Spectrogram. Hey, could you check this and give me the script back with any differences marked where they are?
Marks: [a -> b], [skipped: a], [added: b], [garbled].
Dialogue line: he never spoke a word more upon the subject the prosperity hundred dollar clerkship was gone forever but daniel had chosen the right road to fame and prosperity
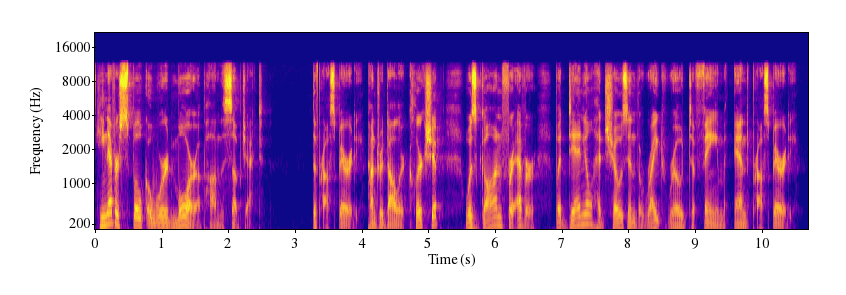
he never spoke a word more upon the subject the prosperity hundred dollar clerkship was gone forever but daniel had chosen the right road to fame and prosperity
